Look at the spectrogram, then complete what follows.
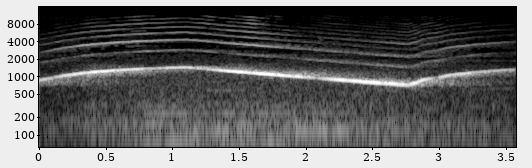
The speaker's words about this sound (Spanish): como es correcto, es mi deber encender la alarma de spoilers.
